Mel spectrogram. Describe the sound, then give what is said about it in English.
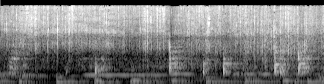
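Mung bean pancake frying in a pan, with a steady crackling sizzle as a large spatula scrapes and slides underneath it in repeated short strokes; no talk. “Sliding my spatula underneath my pancake here.”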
